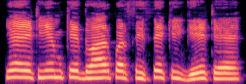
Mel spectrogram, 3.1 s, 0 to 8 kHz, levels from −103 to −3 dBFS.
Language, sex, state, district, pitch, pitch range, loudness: Hindi, male, Bihar, Saran, 230 Hz, 205-245 Hz, -15 LUFS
